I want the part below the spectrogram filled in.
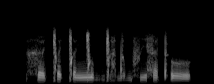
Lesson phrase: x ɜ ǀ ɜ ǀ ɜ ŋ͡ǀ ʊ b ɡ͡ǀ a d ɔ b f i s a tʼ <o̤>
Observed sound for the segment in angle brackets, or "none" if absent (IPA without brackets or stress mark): o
